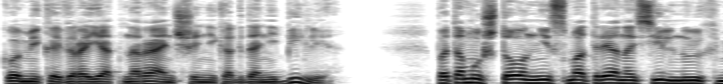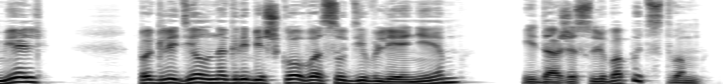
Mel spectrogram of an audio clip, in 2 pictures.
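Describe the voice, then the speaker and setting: Expressive male storyteller. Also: mid-range voice, moderate pace. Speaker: narrator. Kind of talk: audiobook narration.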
